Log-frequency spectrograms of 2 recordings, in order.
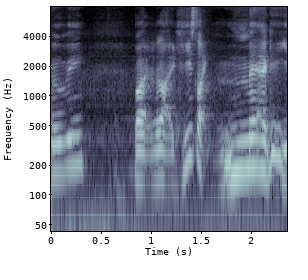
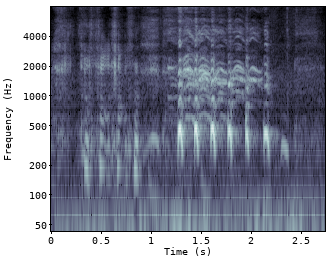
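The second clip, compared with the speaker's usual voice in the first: high falling laugh burst; real high laugh. Real, not acted. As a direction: laugh at your own quoting. Laughing after quoting scene.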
